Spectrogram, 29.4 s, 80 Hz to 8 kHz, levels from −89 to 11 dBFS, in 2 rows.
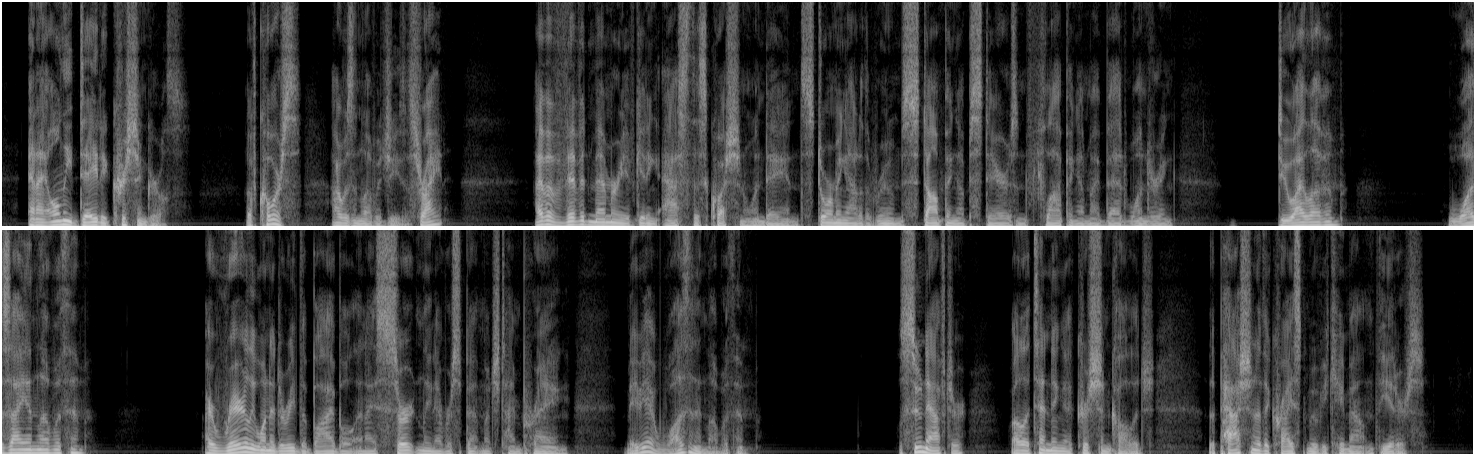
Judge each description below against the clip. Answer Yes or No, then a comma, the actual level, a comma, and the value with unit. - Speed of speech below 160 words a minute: No, average, 185 wpm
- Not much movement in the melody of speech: No, average, 4.2 semitones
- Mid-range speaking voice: No, very low, 90 Hz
